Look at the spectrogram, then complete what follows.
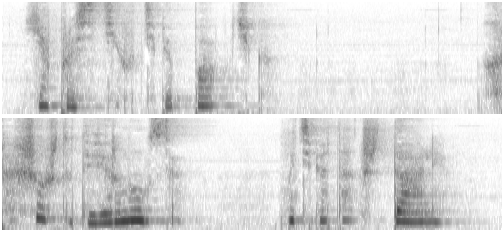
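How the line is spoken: Sobbing whisper, boy. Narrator (Russian): Мальчик шептал, всхлипывая

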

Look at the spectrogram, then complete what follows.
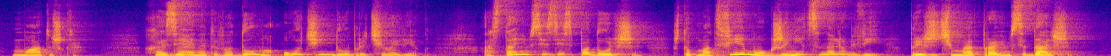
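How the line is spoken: Whisper in ear. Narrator (Russian): Самуил шепнул на ухо матери

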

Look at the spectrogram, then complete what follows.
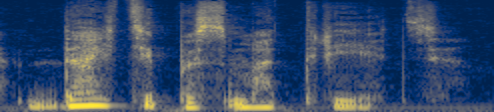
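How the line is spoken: Hesitant whisper. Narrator (Russian): попросила нерешительным шепотом

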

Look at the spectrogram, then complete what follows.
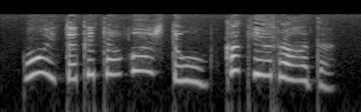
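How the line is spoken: Excited child's exclamation. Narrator (Russian): воскликнула девочка

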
